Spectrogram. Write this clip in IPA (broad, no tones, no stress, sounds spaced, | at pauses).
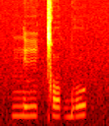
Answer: n i ǀ o ɡ͡b u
